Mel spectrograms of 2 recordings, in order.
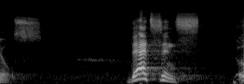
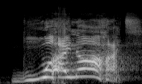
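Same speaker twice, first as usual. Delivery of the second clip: high, loud comic shout of disbelief; panicked shout; 8 semitones higher, 9 dB louder than usual. Acted. Servant back at his calm master, panicked shout. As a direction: yell it like a servant in mock panic.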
